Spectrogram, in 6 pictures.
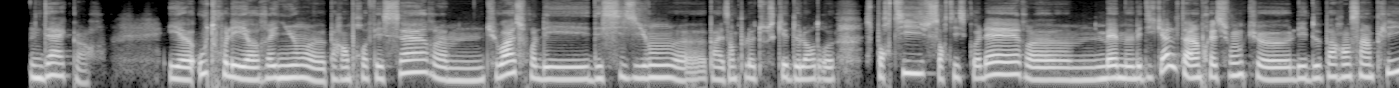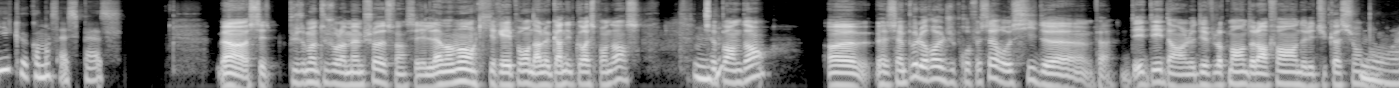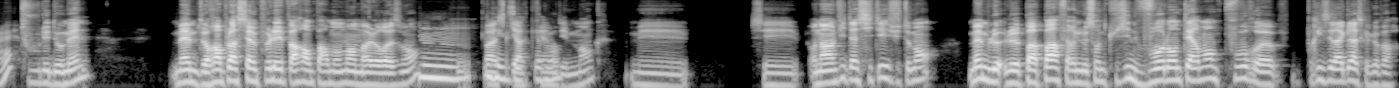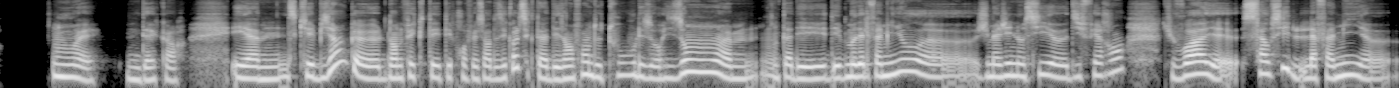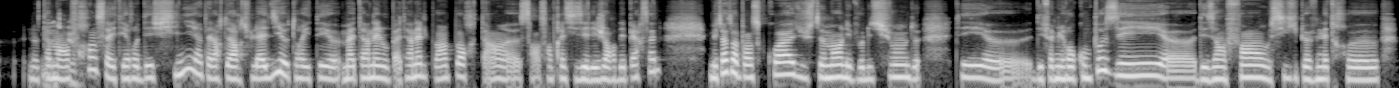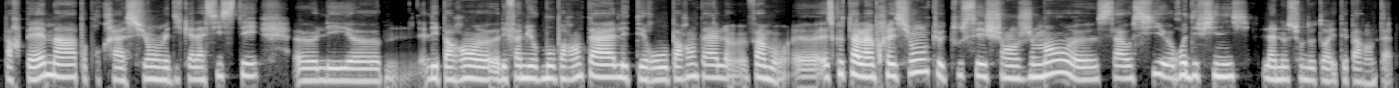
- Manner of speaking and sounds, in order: stressed: "volontairement"
- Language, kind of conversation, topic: French, podcast, Comment la notion d’autorité parentale a-t-elle évolué ?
